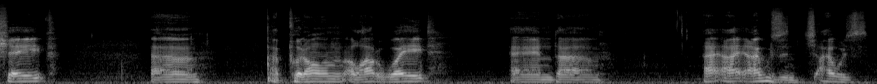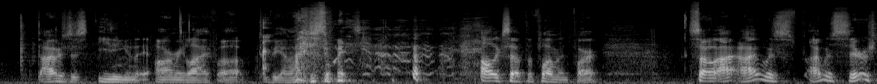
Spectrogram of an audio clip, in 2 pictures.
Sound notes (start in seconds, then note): 10.1 laughing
